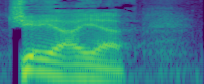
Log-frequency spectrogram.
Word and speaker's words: GIF: it's a GIF and it's spelled GIF, but it's JIF.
